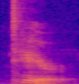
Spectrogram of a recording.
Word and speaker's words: tear: a verb it's pronounced tear tear it rhymes with air when you think about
